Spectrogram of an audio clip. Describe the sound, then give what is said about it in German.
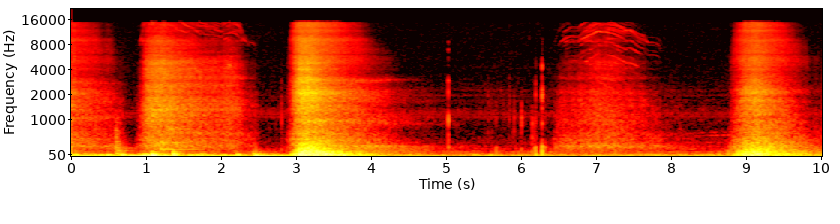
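A few deep, breathy inhales and exhales taken during a guided relaxation breathing exercise. Each slow rush of air is separated by quiet pauses, with no talking. “drei tiefe Atemzüge gemeinsam nehmen”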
